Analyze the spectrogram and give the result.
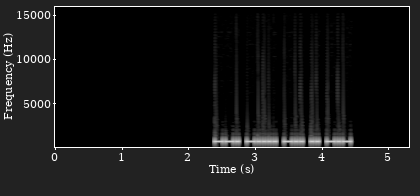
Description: Morse code, heard as a keyed tone, about 32 wpm, 700 Hz. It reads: G6DIK
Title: DXCC-100 Call Signs - 5 Characters - Repeated 3x - 30wpm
